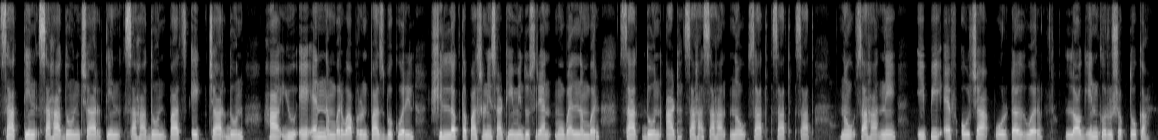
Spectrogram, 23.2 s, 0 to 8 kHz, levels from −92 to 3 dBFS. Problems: none marked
